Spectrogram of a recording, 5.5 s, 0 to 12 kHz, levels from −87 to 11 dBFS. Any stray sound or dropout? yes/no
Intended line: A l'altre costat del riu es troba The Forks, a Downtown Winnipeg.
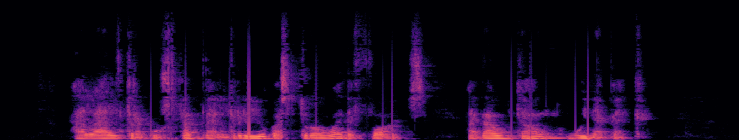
no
